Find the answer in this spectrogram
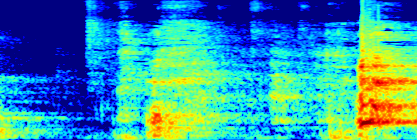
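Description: A dog barking: a fainter bark about two-thirds of a second in, then a loud, high, drawn-out bark near the end.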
